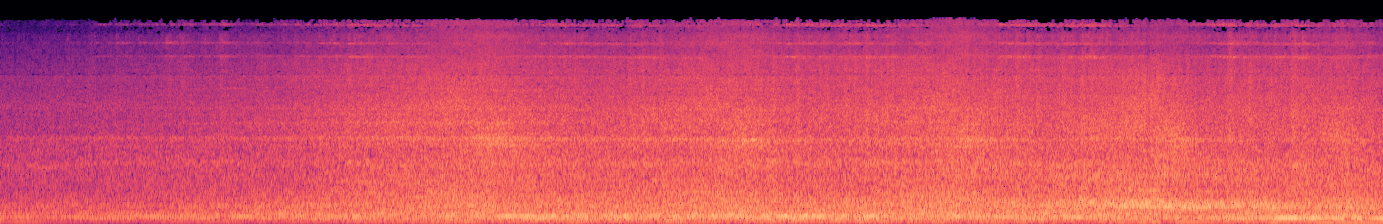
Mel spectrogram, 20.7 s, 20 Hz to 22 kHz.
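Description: East Midlands Railway Class 222 Meridian diesel multiple unit pulling out and passing close by. Its underfloor diesel engines run under power as the coaches roll past, and the sound grows steadily louder.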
